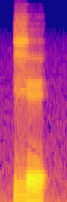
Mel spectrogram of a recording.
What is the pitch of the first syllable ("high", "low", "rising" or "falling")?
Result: low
